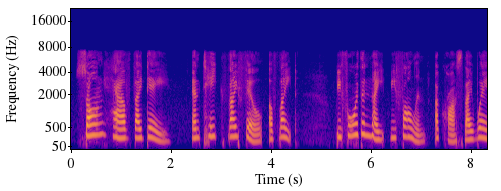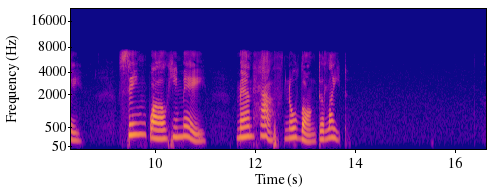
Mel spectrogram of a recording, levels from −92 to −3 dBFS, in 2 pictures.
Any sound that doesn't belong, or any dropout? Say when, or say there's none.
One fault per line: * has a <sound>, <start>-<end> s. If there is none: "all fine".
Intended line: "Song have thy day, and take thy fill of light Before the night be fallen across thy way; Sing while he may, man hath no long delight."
all fine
